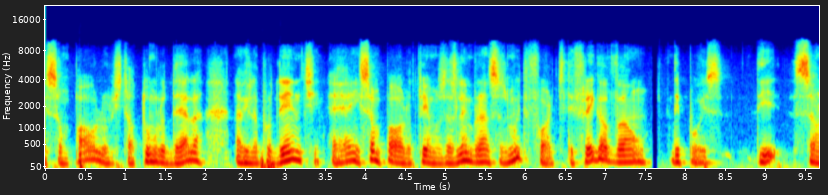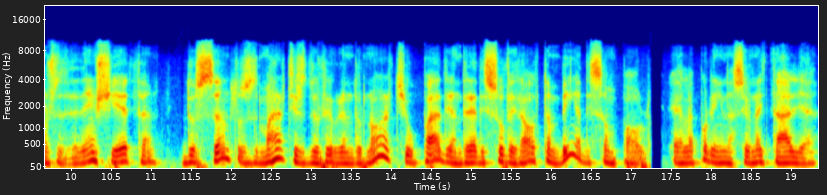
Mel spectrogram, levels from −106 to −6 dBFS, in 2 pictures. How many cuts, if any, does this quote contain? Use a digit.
3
